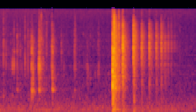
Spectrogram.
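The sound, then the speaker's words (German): A die clatters across a hard tabletop: a few light taps, then a sharp impact followed by a quick run of bouncing clicks that fade out. Fairly crisp, with no voices. “Warum, äh, was, aus welchem Spiel der Würfel geklaut ist, weiß ich nicht.”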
